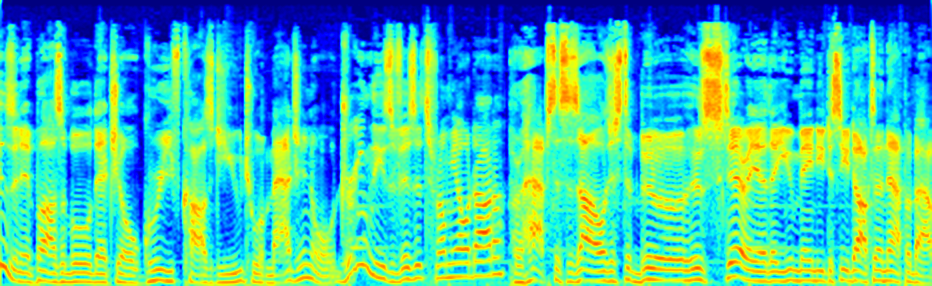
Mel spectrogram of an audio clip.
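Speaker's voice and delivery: put-on Southern American accent. Reading a ghost story aloud, the narrator voices the questioning lawyer: southern lawyer voice. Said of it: "needed the whiskeys to do that voice".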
